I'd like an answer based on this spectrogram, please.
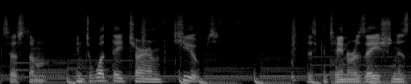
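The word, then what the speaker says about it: Qubes: One of the best privacy-focused operating systems is the Cube's OS, spelled with a Q.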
